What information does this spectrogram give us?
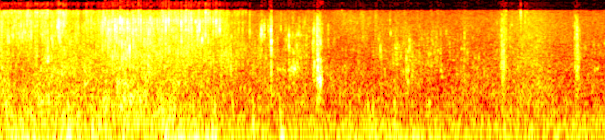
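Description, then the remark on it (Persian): Water sloshes and splashes continuously, with a busier churning stretch early on and a few sharper, isolated splashes later, as a baby elephant wades into a muddy water hole for the first time. “این اولین برخورد بچه فیل و گودال آب است.”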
